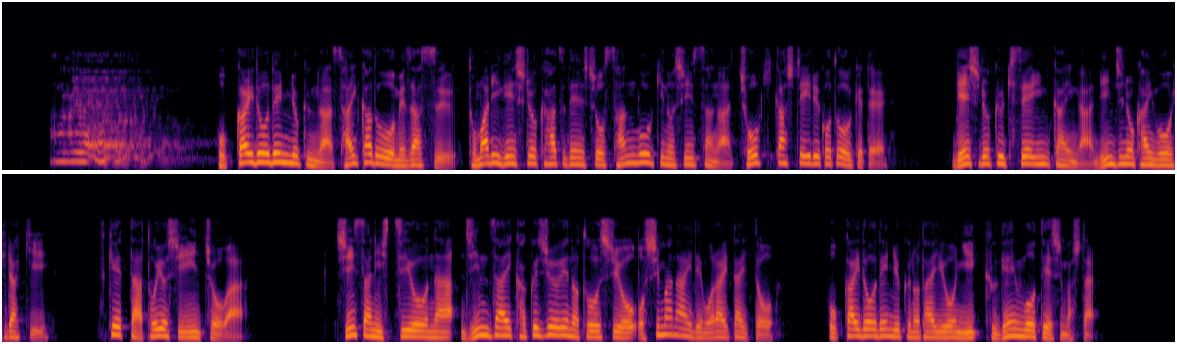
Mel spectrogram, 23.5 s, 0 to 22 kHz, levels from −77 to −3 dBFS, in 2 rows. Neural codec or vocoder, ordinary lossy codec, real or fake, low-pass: codec, 16 kHz, 8 kbps, FunCodec, trained on LibriTTS, 25 frames a second; none; fake; 7.2 kHz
